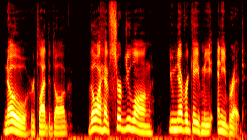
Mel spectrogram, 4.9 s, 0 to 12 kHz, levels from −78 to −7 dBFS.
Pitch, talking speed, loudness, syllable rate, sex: 145 Hz, 195 wpm, -18 LUFS, 4.9 syllables/s, male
